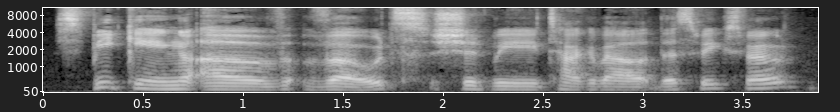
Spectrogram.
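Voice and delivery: ordinary talk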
